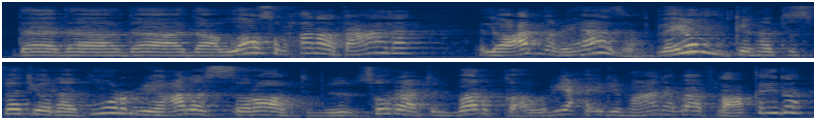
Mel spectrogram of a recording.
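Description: A woman's voice: mid-range voice, roomy sound. An Egyptian woman teaching a religious lesson to women, earnest, repeating key phrases and quoting scholars. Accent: Egyptian Arabic.

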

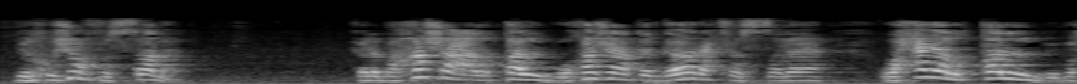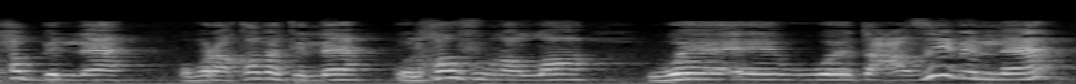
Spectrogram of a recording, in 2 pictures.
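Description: A woman with an Egyptian Arabic accent giving a religious lesson to women, animated and teasing, mimicking gossip and firing off rhetorical questions. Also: a little high. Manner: rapid-fire rhetorical questions. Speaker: religious teacher.

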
